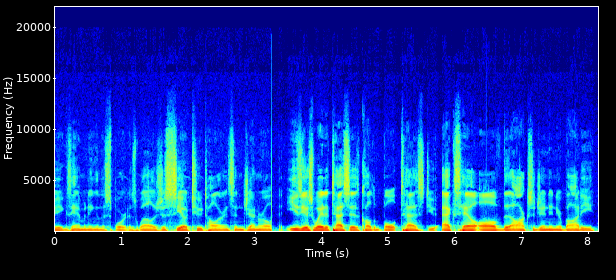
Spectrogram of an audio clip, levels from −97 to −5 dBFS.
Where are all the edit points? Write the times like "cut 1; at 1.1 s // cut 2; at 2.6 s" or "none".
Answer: cut 1; at 3.4 s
